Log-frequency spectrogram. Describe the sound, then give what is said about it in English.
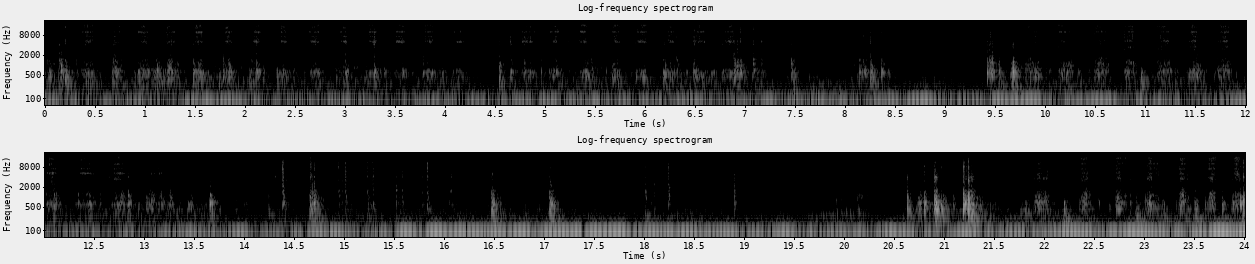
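Rapid ratchet clicking from a socket set wrench undoing bolts comes in repeated bursts of many quick clicks, separated by short pauses. The clicks are steady and fairly even in loudness, with no talk. “it turns out, I actually own a socket set that I wasn't using.”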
